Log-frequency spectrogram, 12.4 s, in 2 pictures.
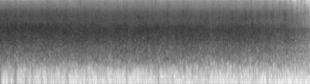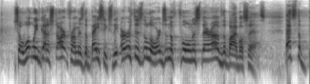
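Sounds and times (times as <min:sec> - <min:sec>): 
audience applause: 0:00.0 - 0:06.4
speech: 0:06.5 - 0:12.4.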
